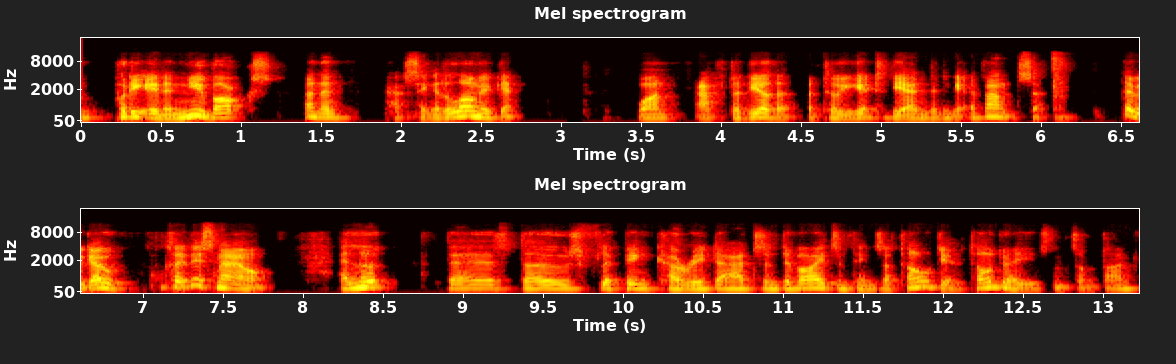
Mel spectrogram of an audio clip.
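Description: Slightly high and fairly bright, the voice belongs to a British conference speaker giving an upbeat, conversational programming talk peppered with jokes on the side.

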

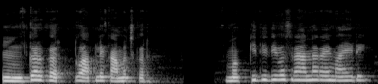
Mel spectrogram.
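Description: A man's voice: sits high, fairly even intonation, moderate pace, lightly acted. A man playing a young husband who sulks mildly and pleads with his wife to sit with him in a comedy sketch.

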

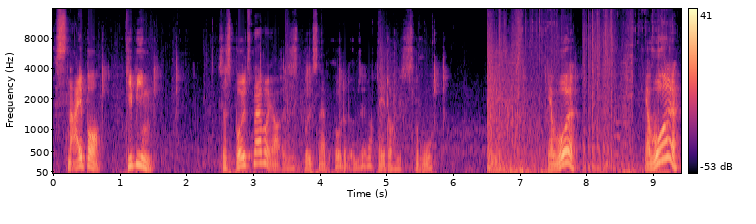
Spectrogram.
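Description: A man giving excitable live commentary over his own gameplay into a headset microphone, calling out wins and losses. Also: medium pitch, brisk, a little hiss or hum. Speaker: gaming commentator.

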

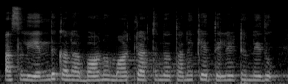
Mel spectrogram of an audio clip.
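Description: A woman narrating a romance story in a plain, even reading voice. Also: mid-range voice, fast. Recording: long reverb.

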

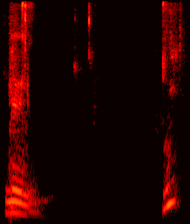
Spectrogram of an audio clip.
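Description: A woman's voice: slow, warm tone. A woman teacher giving a live programming lesson, chatting and thinking aloud as she demonstrates code and checks that her student is keeping up. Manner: speaks to a student by name, checks understanding.

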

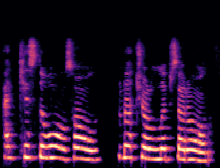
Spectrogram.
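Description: Lovesick maiden from a school Shakespeare scene, a teen boy in falsetto, high and drawn out. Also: level tone, takes it slowly, dark tone, highs cut off. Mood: lovelorn. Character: lovelorn young woman in a school Shakespeare play.

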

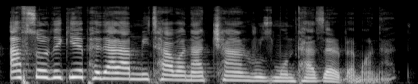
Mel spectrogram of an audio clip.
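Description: Calm woman narrating an audiobook. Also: fairly high pitch.

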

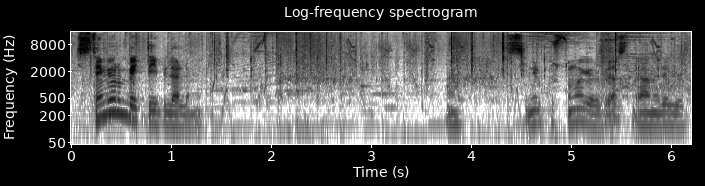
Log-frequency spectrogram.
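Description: Over music, a gaming YouTuber narrates his own gameplay in a casual let's-play, cracking jokes and grumbling, repeating the same complaints in frustration. His medium-pitched voice is creaky, brisk, and lively in intonation.

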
